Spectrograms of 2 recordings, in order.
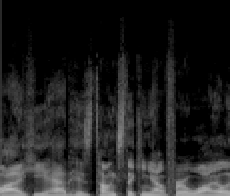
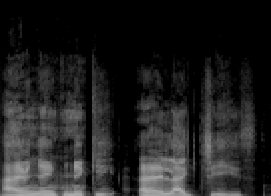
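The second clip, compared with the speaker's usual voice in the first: put-on dog voice, higher; 4 semitones higher than usual. Voicing what a pet dog would sound like, imagined dog voice. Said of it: "this is how he would sound".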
